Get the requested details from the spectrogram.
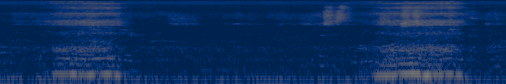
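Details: Father filmed by family while sleeping because he doubted he snores: two loud, low, rattling snores on inhalation, separated by quieter breathing; ordinary snoring during sleep.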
